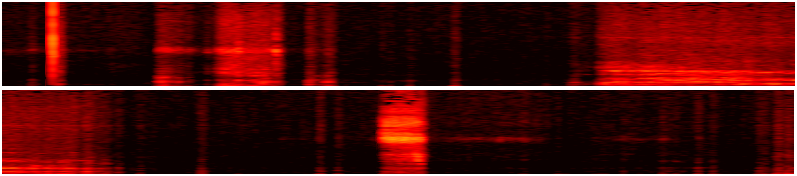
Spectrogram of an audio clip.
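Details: An English Bulldog, thought to be a bulldog mix, sleeping: one long, rough, rattling snore amid short snorts and sniffs.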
